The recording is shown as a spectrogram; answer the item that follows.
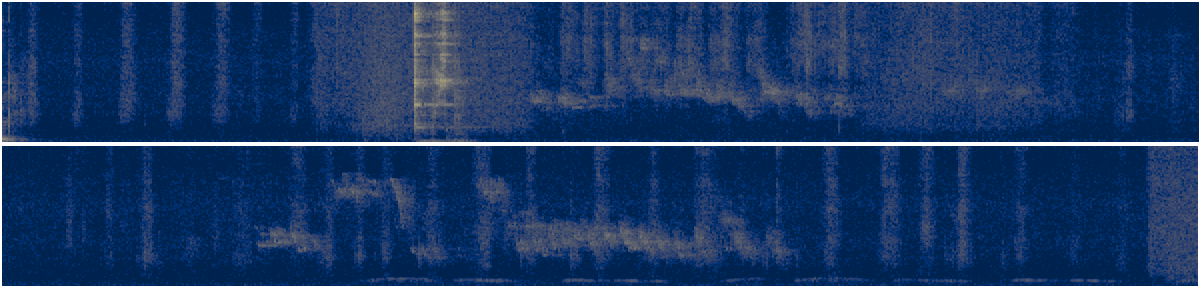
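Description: Faint birdsong with higher chirps, and in the second half a run of low, repeated cooing notes typical of a dove. A short sharp sound about two and a half seconds in is the loudest thing.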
